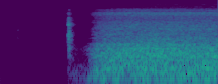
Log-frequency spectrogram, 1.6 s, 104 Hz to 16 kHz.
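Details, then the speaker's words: 2009 VW Jetta TDI SportWagen: a click, then a steady rushing roar of air at full blast; blower fan works only on high (setting four), not lower speeds, from a failed blower motor resistor under the kick panel. "I'm having an issue with the blower motor on or the fan blower motor it only works on high hopefully you can hear that doesn't work on any other"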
